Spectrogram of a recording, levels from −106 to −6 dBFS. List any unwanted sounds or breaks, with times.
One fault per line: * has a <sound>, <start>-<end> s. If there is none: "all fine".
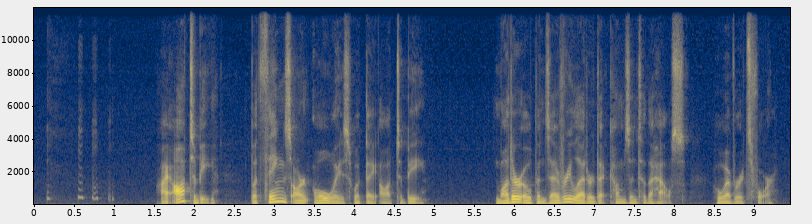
* has a laugh, 0.2-1.0 s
